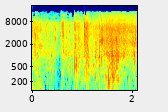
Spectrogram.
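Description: A dog splashing through a shallow, muddy creek: a run of irregular splashes and sloshes.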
